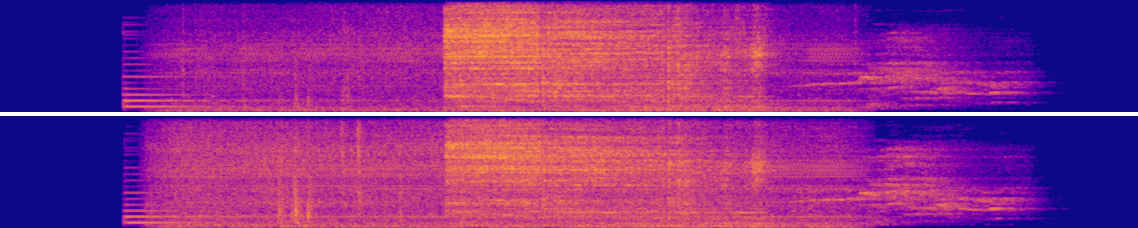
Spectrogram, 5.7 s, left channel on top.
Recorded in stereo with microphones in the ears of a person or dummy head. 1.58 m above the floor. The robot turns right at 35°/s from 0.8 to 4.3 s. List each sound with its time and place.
0.6 s a piano: 65° left (ahead or behind), 0.9 m; by 1.4 s 50° left (ahead or behind), 0.9 m
2.2 s sawing: 110° left, 1.0 m; by 3.9 s 165° left, 1.0 m
4.0 s a cat meowing: 25° right (ahead or behind), 3 m; by 5.2 s 40° right (ahead or behind), 3 m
